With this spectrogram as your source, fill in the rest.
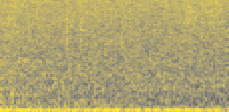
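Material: Nothing is struck.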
